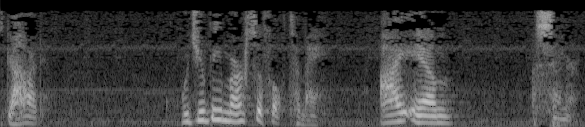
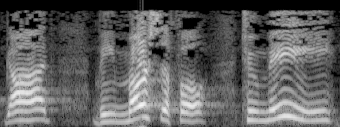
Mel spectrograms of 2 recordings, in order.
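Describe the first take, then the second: First: Very soft, halting prayer; humble plea. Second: Loud, drawn-out cry for mercy; chest-pounding plea. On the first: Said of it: "He just says". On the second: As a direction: plead forcefully, stretching each phrase. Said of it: "as he pounded his chest". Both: Retold or imitated.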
